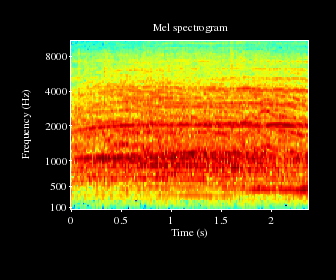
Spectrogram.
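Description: A loud live crowd cheers and whoops continuously, a dense wall of shouting voices sustained at steady volume with no pauses throughout.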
